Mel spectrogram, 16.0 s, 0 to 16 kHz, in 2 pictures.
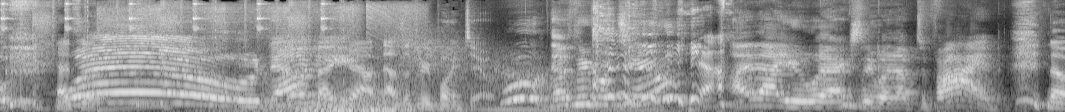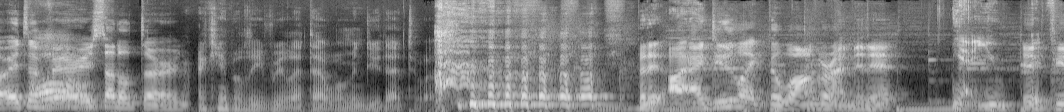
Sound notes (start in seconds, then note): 11.5 laughing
